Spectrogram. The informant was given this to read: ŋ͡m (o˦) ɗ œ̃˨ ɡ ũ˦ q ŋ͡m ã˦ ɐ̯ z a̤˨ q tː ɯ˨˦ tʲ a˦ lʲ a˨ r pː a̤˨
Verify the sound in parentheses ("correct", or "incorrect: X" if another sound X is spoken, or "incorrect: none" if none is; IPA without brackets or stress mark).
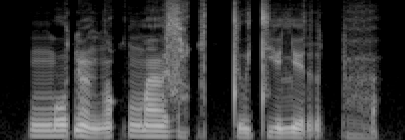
correct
